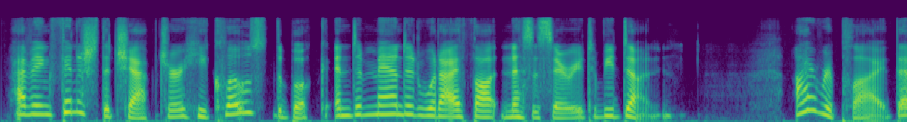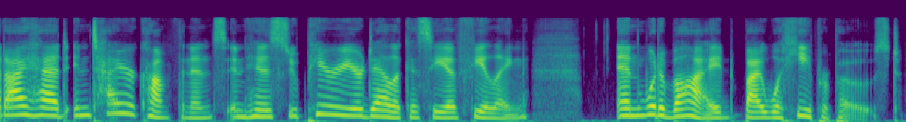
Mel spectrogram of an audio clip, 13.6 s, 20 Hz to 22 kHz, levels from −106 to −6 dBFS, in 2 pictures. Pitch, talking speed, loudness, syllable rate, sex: 230 Hz, 165 wpm, -21 LUFS, 5.5 syllables/s, female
